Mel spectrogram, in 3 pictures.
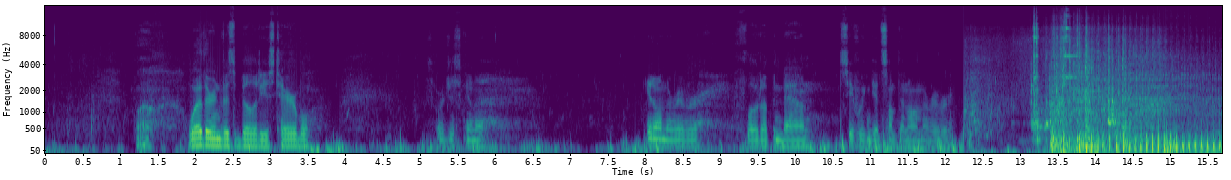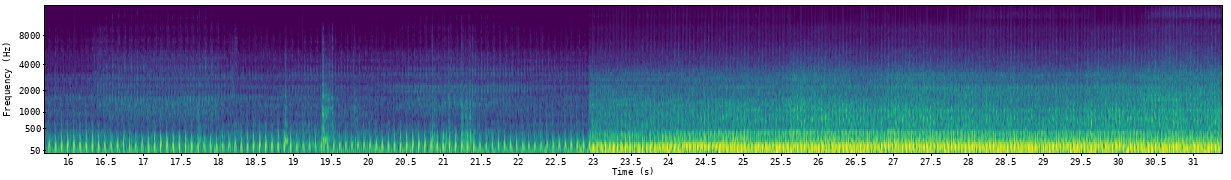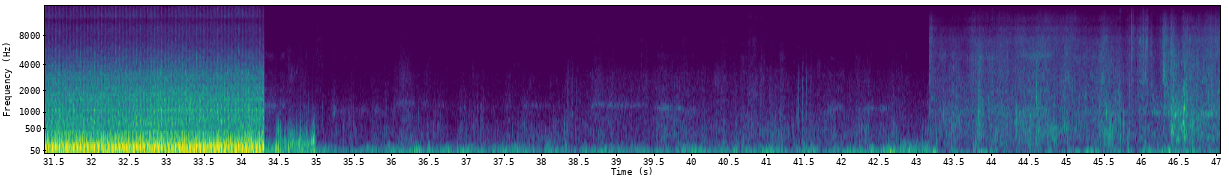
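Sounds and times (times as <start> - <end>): small outboard motor running: 12.3 - 34.4, 43.2 - 47.0.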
